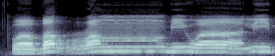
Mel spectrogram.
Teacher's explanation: Wa barram biwalidati. Biwa, wanya panjang 2 harokat karena ada alif diawali dengan fathah.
